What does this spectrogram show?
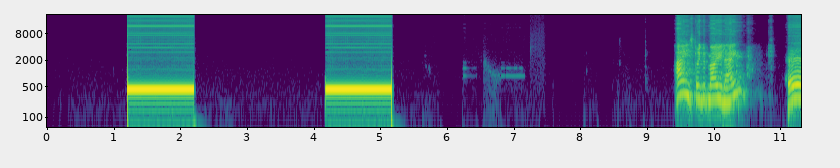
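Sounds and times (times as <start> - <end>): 
telephone call ringing tone: 1.2 - 2.2, 4.2 - 5.2
speech: 9.5 - 11.3.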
